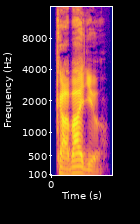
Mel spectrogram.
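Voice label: "caballo", Spanish, male; mekanta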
